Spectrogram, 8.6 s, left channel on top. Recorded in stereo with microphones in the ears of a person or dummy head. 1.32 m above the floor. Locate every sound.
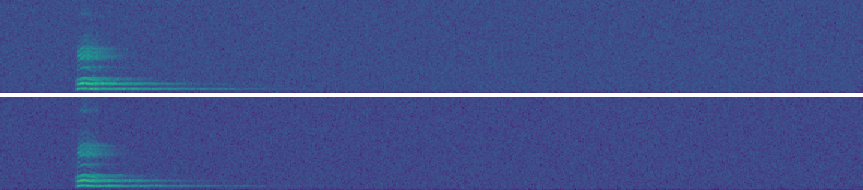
0.8 s a squeak: 15° right (ahead or behind), 0.8 m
